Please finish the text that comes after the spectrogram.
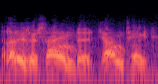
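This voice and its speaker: An actor playing a resolute masked lawman in a radio western, with husky, measured, commanding speech and formal diction. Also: medium pitch, sing-song, a little hiss or hum, natural voice. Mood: calm, resolute. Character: resolute masked lawman hero of the Old West. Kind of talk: 1950s radio western acting. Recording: dull old radio recording.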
